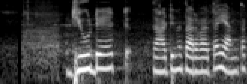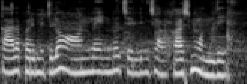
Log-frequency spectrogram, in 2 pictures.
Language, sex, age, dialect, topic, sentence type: Telugu, female, 18-24, Utterandhra, banking, question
